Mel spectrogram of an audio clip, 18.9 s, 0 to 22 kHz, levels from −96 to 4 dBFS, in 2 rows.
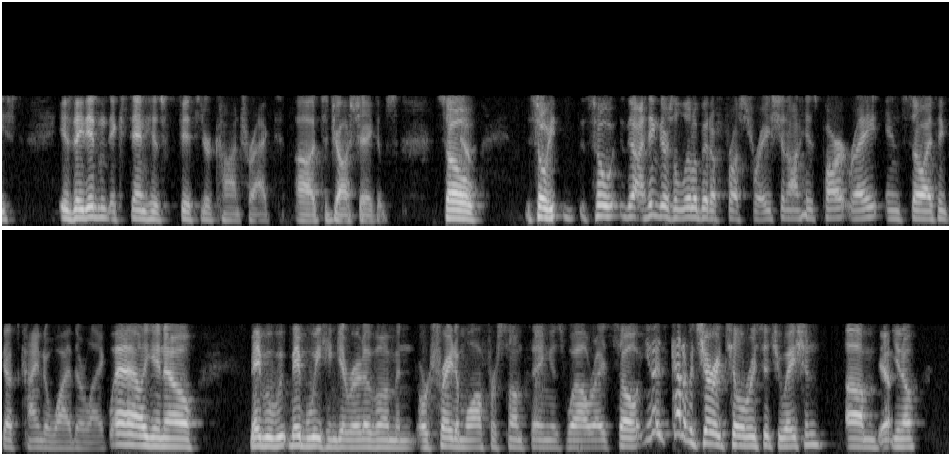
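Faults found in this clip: No faults found in the speech. The G.711 A-law telephone coding path is audible as a band limit with nothing above about 3.8 kHz, consistent with a 64 kbps narrowband call leg, and its quantisation noise is faint or inaudible.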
